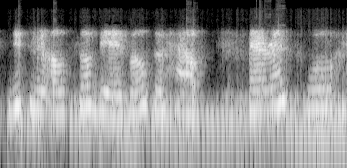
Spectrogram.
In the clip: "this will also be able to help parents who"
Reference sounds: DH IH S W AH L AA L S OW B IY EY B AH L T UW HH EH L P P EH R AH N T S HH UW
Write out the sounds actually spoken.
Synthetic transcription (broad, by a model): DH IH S W AH L AA L S OW B IY EY B AH L T UW HH EH L P P EH R AH N T S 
